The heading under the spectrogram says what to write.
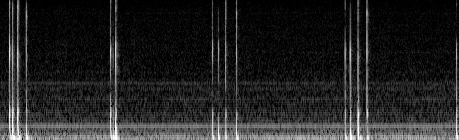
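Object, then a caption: Whole lemon tapped with fingernails. Long gold nails tap and scratch the peel of a single whole raw fresh lemon, making short, dry clicking bursts in small irregular clusters. Quiet pauses separate the clusters, with a faint steady hum underneath.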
